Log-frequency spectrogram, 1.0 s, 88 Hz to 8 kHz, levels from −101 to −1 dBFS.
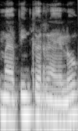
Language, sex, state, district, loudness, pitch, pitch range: Hindi, male, Bihar, Kishanganj, -14 LUFS, 140 Hz, 130-145 Hz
